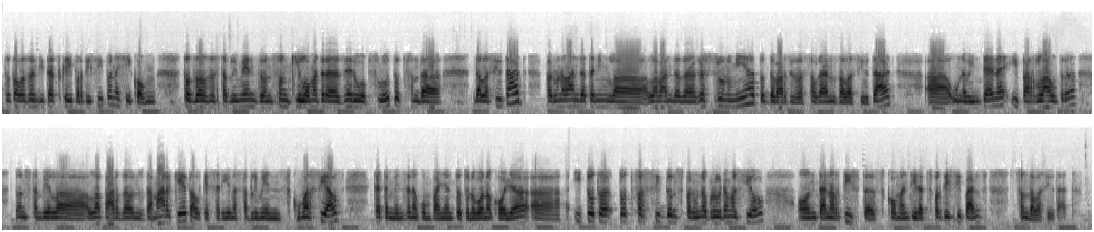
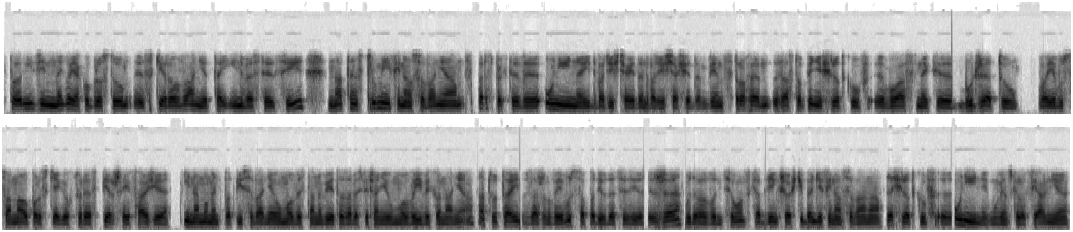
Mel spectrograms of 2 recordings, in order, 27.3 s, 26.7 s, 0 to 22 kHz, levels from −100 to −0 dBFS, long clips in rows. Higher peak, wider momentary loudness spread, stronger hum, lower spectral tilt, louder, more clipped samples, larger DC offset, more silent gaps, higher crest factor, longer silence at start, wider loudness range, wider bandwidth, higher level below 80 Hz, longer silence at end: about the same, -2 dBFS vs 0 dBFS; first, 8 LU vs 5 LU; neither; second, -6 dB/octave vs -9 dB/octave; second, -18 LUFS vs -13 LUFS; neither; neither; neither; about the same, 16 dB vs 12 dB; about the same, 0.05 s vs 0.1 s; about the same, 2 LU vs 2 LU; first, 6.6 kHz vs 4.2 kHz; first, -46 dBFS vs -52 dBFS; first, 0.2 s vs 0.05 s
